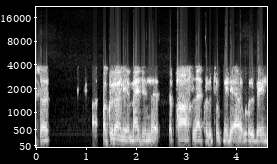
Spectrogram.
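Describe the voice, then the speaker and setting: A man in an Australian accent with a very deep, low pitch, a fairly quick pace, very even loudness and monotone, flat intonation. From Darwin, Northern Territory, Australia. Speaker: former prisoner in recovery. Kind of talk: podcast interview answer. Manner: casual, profane.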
